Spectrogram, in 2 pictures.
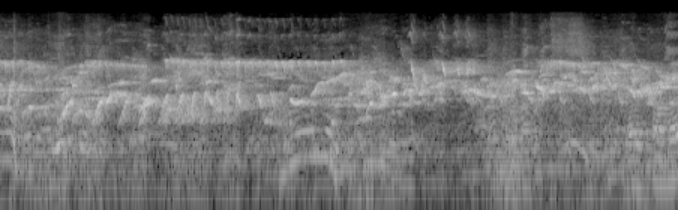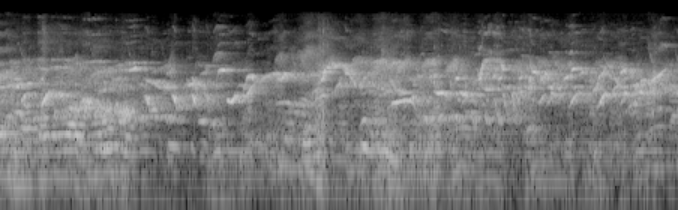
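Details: White-rumped shama in an aggressive display toward a rival, delivering a busy, jumbled medley of sharp whistles, chattering phrases and buzzy trills that barely pause, with faint human voices in the background.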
